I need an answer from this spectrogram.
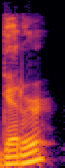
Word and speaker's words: Gettr: But Getter is spelled Gettr.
